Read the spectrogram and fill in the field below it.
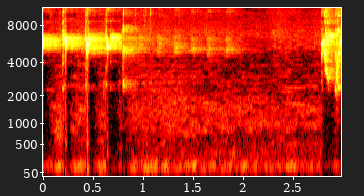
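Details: Fighter lovebird with long 'ngekek' chatter: three sharp high chirps lead into a sustained thin ringing trill that fades, then a sudden harsh, shrill burst at the end.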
